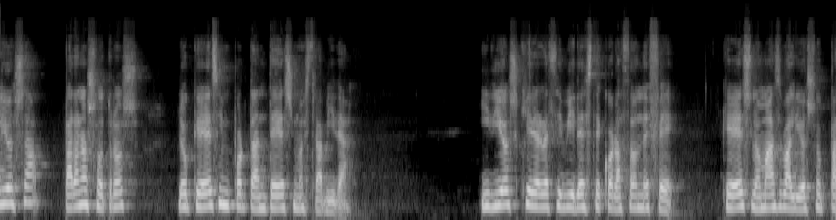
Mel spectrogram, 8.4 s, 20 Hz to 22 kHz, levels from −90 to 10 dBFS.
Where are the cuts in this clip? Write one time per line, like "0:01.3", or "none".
0:02.2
